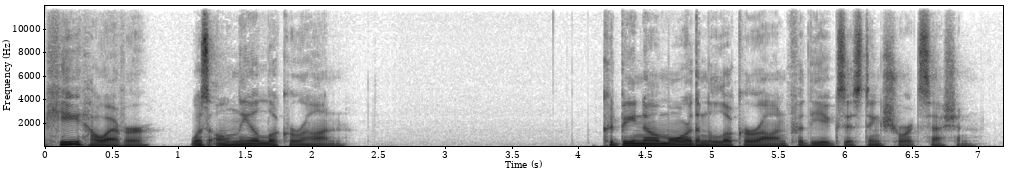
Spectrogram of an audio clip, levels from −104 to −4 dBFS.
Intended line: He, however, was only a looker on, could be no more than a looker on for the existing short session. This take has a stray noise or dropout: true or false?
false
